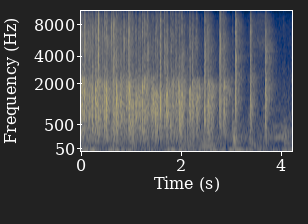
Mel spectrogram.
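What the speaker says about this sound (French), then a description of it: "on peut les applaudir" A church congregation at a family service applauds children with brisk clapping that starts full and dense, then thins into a few scattered, distinct claps before fading out.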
